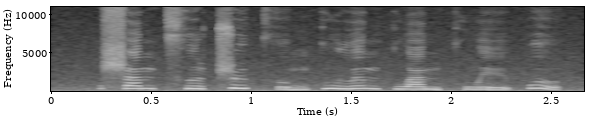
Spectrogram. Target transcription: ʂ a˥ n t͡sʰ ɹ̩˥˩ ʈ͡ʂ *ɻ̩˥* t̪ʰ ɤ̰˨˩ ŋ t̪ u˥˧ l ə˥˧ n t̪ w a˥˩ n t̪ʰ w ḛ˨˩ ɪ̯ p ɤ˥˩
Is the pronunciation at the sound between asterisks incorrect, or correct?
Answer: correct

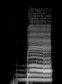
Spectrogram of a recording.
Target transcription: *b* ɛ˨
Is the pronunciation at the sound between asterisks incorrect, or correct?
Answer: incorrect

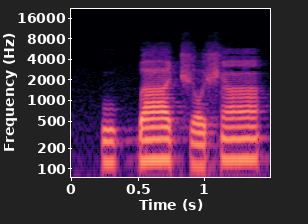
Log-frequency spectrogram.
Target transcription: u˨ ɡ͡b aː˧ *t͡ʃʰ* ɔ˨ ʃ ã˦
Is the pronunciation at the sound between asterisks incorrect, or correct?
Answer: incorrect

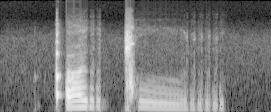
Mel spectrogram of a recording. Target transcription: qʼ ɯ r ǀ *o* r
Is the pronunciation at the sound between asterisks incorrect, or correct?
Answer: incorrect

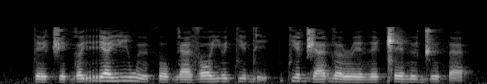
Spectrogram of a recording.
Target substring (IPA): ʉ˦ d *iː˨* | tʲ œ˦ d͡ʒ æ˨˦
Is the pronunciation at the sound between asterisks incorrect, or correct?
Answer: incorrect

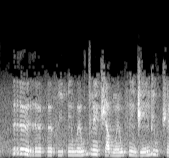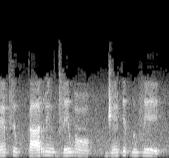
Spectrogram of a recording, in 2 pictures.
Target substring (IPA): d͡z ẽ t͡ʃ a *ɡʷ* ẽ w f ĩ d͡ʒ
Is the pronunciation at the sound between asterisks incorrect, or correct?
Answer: correct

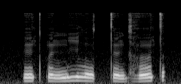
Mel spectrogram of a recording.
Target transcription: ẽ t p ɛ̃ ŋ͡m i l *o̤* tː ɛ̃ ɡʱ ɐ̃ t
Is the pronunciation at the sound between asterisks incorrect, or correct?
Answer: incorrect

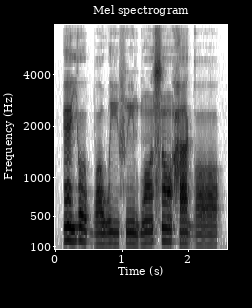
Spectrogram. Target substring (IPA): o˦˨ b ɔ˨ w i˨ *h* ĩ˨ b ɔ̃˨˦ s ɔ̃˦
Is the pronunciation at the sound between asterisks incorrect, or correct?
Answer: incorrect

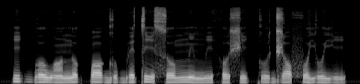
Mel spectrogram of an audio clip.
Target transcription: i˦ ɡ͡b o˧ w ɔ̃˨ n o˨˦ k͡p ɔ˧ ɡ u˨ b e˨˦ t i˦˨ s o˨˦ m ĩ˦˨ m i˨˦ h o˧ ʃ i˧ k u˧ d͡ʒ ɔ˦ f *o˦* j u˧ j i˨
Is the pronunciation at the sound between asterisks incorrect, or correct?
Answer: incorrect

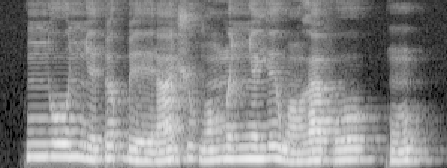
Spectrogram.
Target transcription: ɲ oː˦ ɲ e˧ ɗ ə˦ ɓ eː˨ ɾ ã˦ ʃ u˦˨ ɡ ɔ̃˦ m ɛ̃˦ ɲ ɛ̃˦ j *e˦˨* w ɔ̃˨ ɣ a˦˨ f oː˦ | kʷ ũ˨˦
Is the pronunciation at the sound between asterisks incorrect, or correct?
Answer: correct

